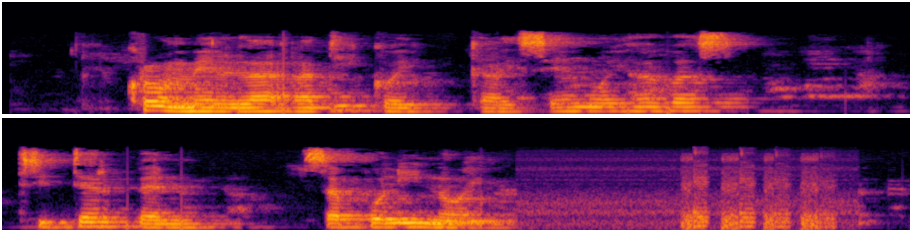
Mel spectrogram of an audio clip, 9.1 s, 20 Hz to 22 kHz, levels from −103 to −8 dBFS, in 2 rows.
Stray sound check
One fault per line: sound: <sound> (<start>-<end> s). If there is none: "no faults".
sound: laugh (7.9-8.7 s)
